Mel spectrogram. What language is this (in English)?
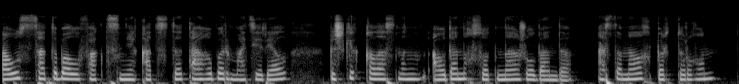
Kazakh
